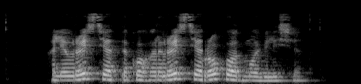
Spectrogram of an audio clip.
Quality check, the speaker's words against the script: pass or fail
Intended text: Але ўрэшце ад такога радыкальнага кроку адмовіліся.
fail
